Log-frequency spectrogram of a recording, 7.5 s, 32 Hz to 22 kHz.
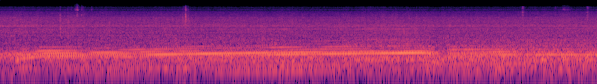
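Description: A Mercedes-Benz CLE 300 with a 255-horsepower turbocharged four-cylinder and nine-speed automatic accelerates in Sport mode, engine note rising steadily and loud through a long pull, then dropping at a shift, with steady road and wind noise beneath.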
